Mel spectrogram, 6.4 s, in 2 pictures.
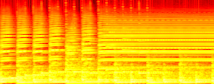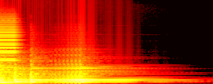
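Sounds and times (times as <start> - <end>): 
fanfare: 0.0 - 3.7.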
